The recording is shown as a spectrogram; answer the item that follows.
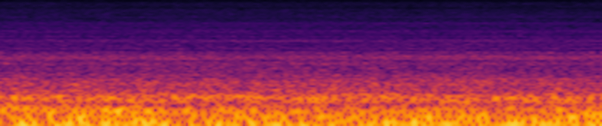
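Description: Steady low rumble of road and engine noise heard inside a car's cabin while it drives along a highway.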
